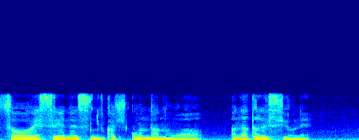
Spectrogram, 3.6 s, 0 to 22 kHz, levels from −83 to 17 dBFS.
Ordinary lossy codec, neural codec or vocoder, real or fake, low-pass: none; none; real; 7.2 kHz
